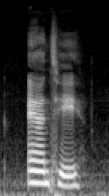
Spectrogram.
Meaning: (preposition) Synonym of before, earlier in time, particularly used in historical dating; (noun) A price or cost, as in up the ante
- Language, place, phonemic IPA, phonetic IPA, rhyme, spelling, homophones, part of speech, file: English, California, /ˈænti/, [ˈɛənti], -ænti, ante, anti / anty, preposition / noun / verb, En-us-ante.ogg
